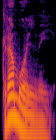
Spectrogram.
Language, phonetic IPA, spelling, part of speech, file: Russian, [krɐˈmolʲnɨj], крамольный, adjective, Ru-крамольный.ogg
- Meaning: seditious, subversive, rebellious, mutinous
